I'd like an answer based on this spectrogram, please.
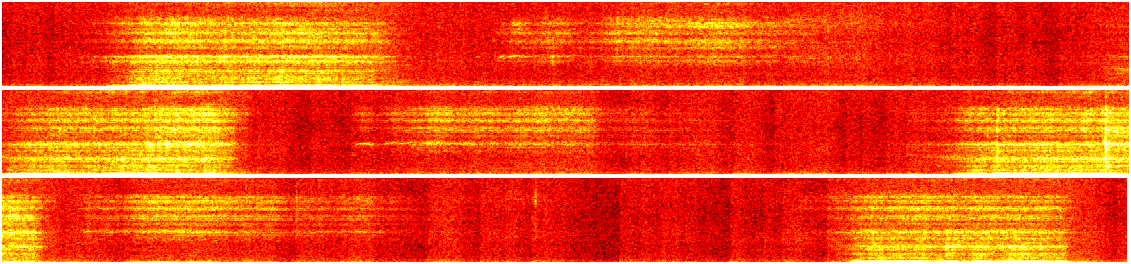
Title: Proof Pepper Snores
